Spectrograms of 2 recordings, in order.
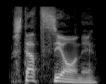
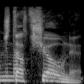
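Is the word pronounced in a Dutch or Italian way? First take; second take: Italian; Dutch. First: It is said with Italian pronunciation. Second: It is said with Dutch pronunciation. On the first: The speaker calls it right. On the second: The speaker calls it wrong.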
